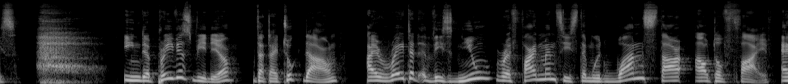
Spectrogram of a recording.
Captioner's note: exhales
